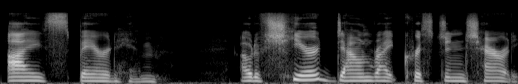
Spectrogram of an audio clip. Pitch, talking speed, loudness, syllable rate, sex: 160 Hz, 95 wpm, -20 LUFS, 3.4 syllables/s, female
